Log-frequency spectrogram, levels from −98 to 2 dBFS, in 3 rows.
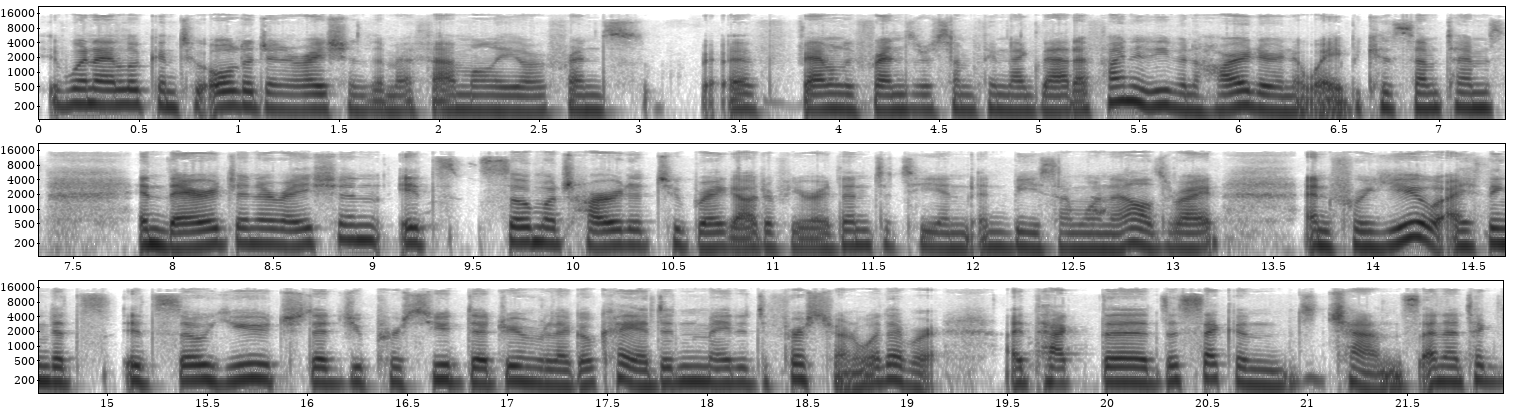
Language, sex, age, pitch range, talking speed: German, female, 10-29, 175-205 Hz, 220 wpm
